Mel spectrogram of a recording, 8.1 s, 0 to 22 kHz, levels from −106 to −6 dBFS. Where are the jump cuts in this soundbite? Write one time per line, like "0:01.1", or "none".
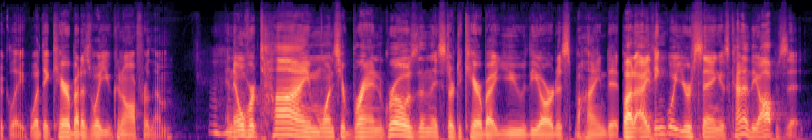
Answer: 0:06.2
